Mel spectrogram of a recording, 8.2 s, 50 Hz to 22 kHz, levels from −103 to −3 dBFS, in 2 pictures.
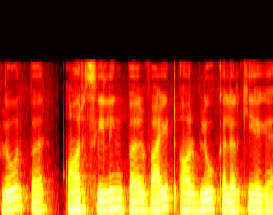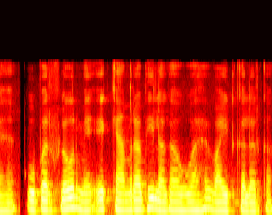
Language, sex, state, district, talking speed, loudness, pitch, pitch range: Hindi, male, Bihar, Katihar, 175 wpm, -16 LUFS, 130 Hz, 120-140 Hz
